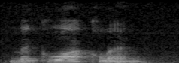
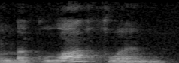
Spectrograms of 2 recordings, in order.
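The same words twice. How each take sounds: First: The middle of the name has no F sound. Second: The middle of the name has an F sound. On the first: It is the Scottish form of the name. "when you say it like that, it's Scottish" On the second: It is the Irish form of the name. "like sounds like an F in the middle, it's Irish"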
